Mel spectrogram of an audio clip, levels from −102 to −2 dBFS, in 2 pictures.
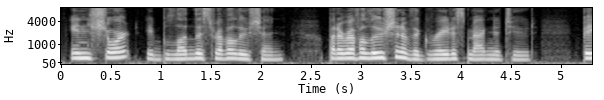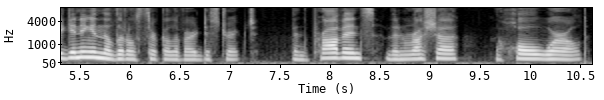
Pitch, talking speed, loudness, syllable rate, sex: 205 Hz, 160 wpm, -17 LUFS, 5.5 syllables/s, female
